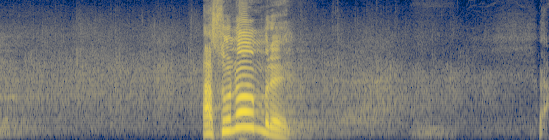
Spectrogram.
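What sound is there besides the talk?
audience clapping hands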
